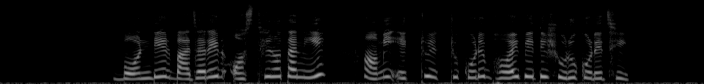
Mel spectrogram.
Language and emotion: Bengali, fearful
